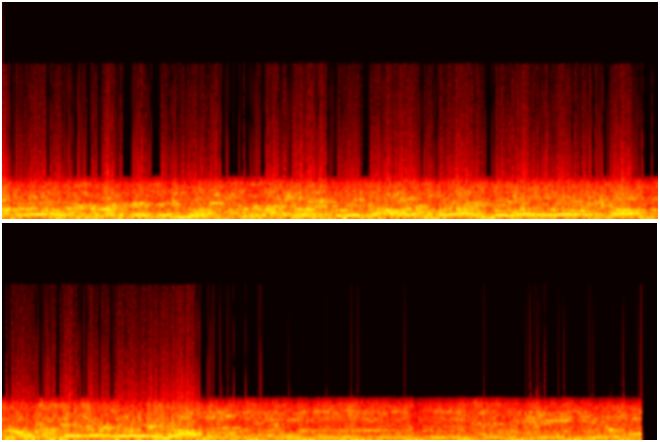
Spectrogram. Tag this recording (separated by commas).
Music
